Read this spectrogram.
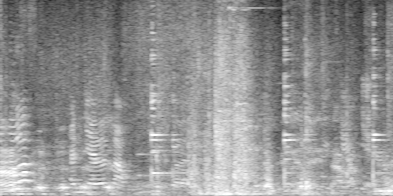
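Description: A glass bottle clinks down on a table.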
